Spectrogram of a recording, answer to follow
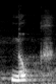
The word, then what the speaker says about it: knock: 두 번째 S는 seek, 찾으라는 거고, 세 번째 K는 knock, 앞에 묵음이 들어가죠.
